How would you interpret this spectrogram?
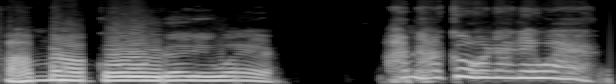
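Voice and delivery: loud, rising movie-speech holler; Wall Street movie impression. Imitating the defiant Wall Street speech, hammed-up high holler. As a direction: belt it out as a hammed-up rallying cry. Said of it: "like on Wall Street".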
